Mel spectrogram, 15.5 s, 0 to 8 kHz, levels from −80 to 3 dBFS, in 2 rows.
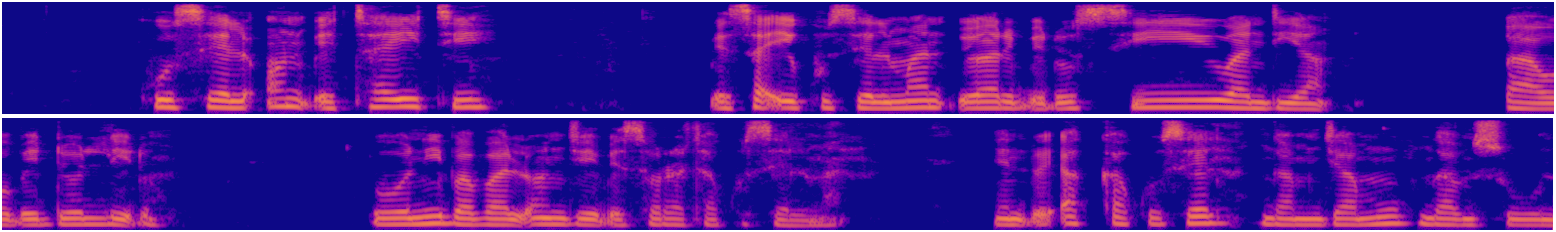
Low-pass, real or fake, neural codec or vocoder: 7.2 kHz; real; none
